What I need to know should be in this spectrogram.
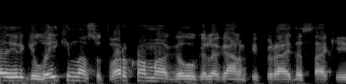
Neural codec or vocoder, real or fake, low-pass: vocoder, 24 kHz, 100 mel bands, Vocos; fake; 7.2 kHz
